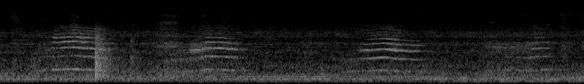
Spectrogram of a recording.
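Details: Ragdoll kittens raised in a home cattery in central Kansas, giving several thin, high, wavering mews spaced about a second or two apart over a steady background hum, with a couple of sharp clicks.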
